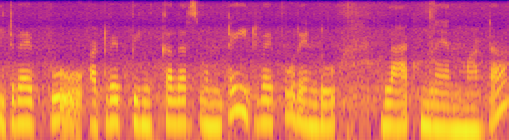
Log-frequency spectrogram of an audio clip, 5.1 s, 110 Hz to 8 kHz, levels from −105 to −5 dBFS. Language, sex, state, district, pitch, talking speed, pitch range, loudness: Telugu, female, Andhra Pradesh, Guntur, 185 Hz, 95 wpm, 170-190 Hz, -15 LUFS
